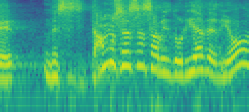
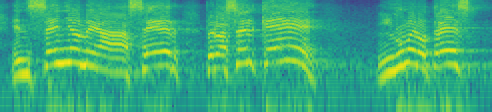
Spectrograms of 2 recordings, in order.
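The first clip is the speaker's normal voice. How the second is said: loud, slow, high preaching call; preaching shout; 6 semitones higher, 3 dB louder than usual. Real, not acted. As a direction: proclaim it to the congregation. Preaching at full force. (predicando a gritos a la congregación)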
